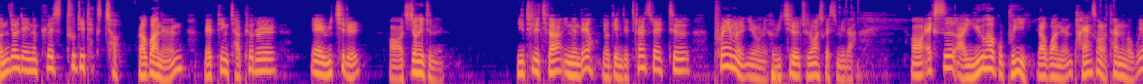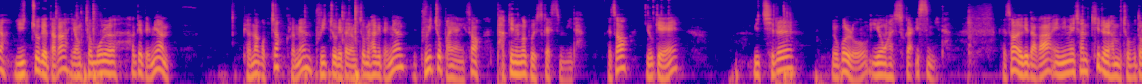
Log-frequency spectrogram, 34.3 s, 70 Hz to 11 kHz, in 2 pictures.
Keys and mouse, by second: 12.6 click, 12.8 click, 16.4 click, 16.6 click, 18.1 KP_0, 18.2 KP_Decimal, 18.4 KP_5, 21.6 KP_0, 21.7 Tab, 22.1 KP_Decimal, 22.3 KP_5, 23.0 Return, 23.0 KP_5, 26.8 click, 27.0 click, 28.8 KP_0, 28.9 Return, 33.4 click.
